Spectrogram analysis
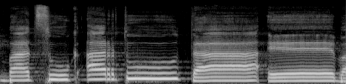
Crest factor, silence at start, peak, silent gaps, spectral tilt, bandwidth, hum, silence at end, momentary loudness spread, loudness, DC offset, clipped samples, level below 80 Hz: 12 dB; 0 s; -2 dBFS; none; -6.5 dB/octave; 17.5 kHz; none; 0 s; 3 LU; -14 LUFS; under 0.1%; under 0.1%; -56 dBFS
